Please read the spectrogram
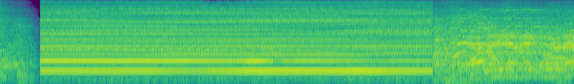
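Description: Air horn sounding one long, steady blast of about three seconds that starts abruptly and cuts off, after which crowd chatter resumes.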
